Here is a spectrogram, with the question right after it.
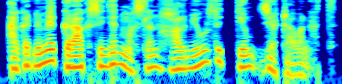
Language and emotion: Kashmiri, fearful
